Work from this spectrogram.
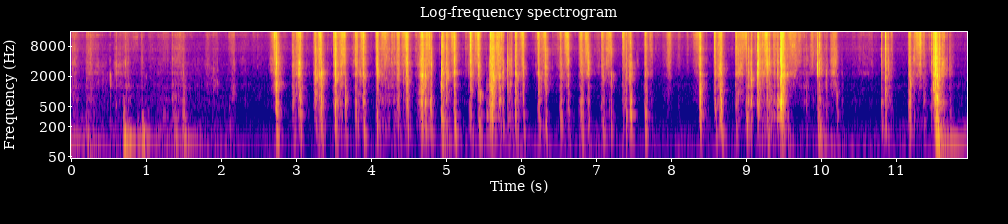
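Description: A deck of tarot cards shuffled by hand, with rapid riffling flutters in bursts after a quiet start, close and fairly soft, with brief pauses between passes.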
